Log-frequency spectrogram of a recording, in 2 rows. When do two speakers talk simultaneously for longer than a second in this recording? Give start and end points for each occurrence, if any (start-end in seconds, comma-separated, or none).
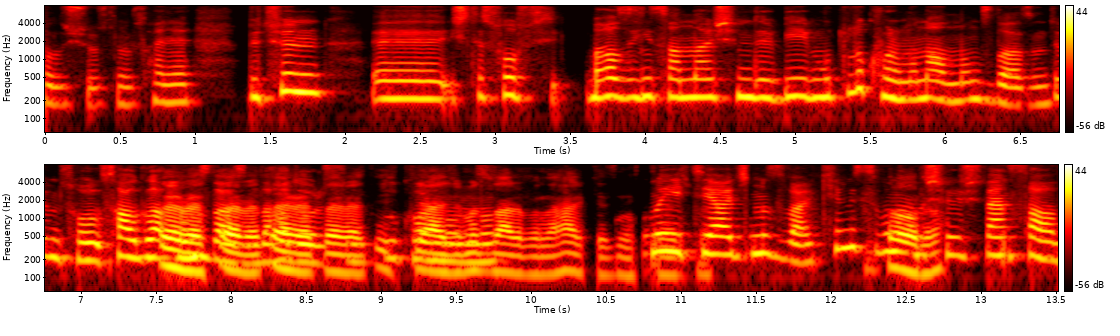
7.5-9.8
